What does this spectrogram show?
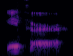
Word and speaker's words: aether: with the element aether the seamless unspeakable aether or ether however you want to pronounce it both are correct and then we have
